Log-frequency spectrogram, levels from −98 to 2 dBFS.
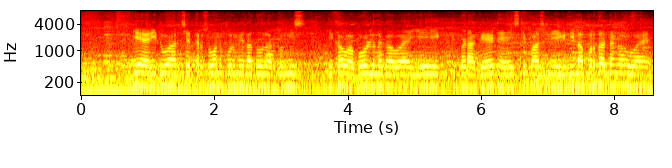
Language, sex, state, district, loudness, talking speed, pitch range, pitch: Hindi, male, Rajasthan, Bikaner, -13 LUFS, 195 wpm, 150-155 Hz, 150 Hz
